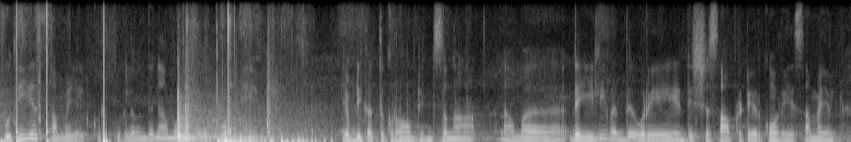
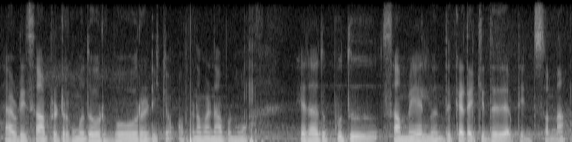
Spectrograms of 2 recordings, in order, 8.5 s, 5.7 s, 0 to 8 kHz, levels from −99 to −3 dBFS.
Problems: none marked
